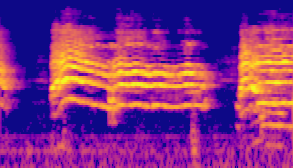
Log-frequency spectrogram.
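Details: An exceptionally vocal male Boston Terrier 'sings' with drawn-out, tuneful howls that waver and slide in pitch.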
